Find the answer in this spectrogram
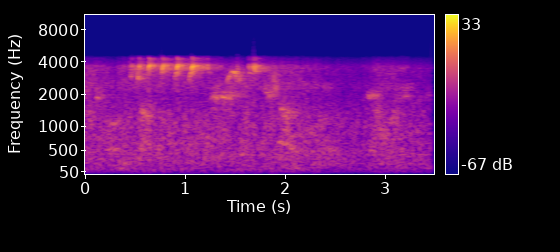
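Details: A European greenfinch delivers a rapid trill of about a dozen high, clipped notes in the first second, then a few lower twittered notes before fading into quiet background noise.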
